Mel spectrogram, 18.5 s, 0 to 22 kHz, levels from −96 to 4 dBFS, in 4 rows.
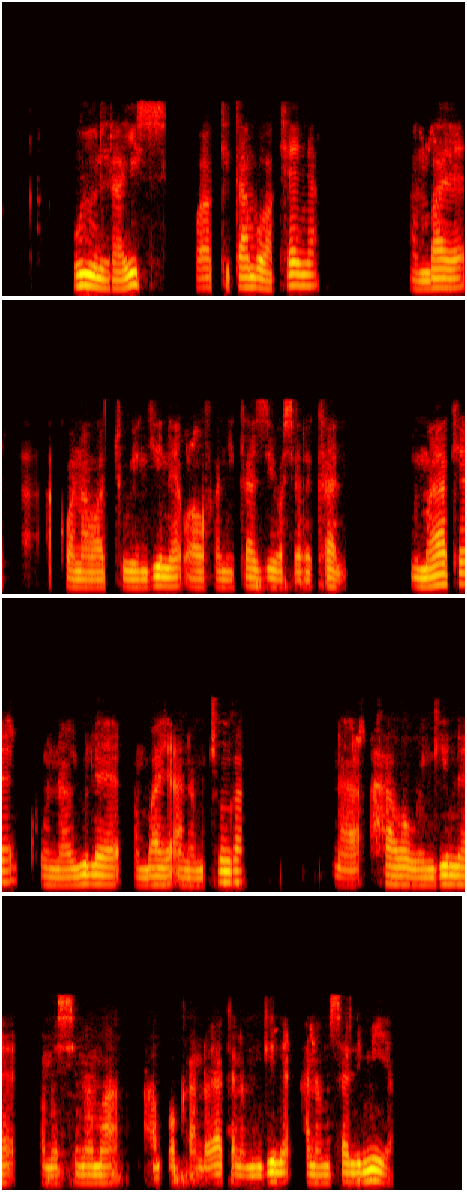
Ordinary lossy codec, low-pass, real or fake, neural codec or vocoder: MP3, 48 kbps; 5.4 kHz; real; none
